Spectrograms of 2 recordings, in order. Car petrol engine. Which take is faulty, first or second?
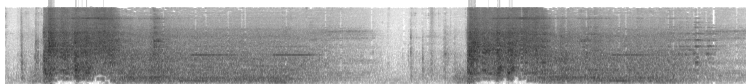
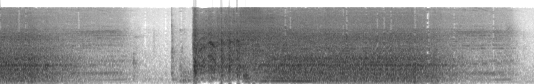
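first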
